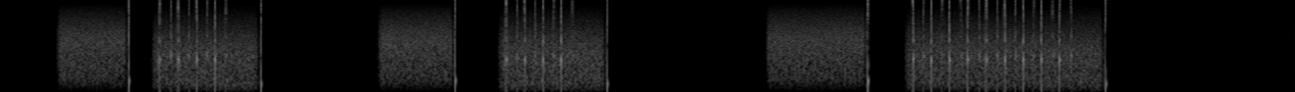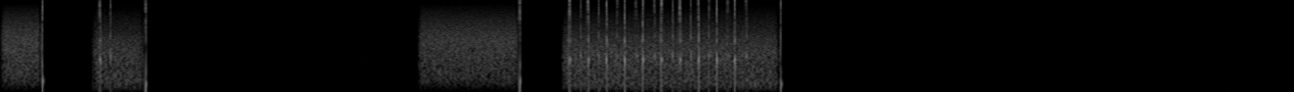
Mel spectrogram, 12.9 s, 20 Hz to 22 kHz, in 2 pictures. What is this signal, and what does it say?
Pulse dialling, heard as a rotary dial, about 11 pulses a second. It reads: 4 4 9 1 0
